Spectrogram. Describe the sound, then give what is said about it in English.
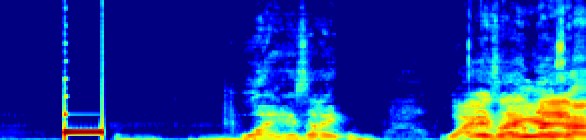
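A phone set to Do Not Disturb still rings: a single short electronic tone beeps once, clear and fairly loud, then people talk afterward. “I put it on Do Not Disturb, and it's still ringing.”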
